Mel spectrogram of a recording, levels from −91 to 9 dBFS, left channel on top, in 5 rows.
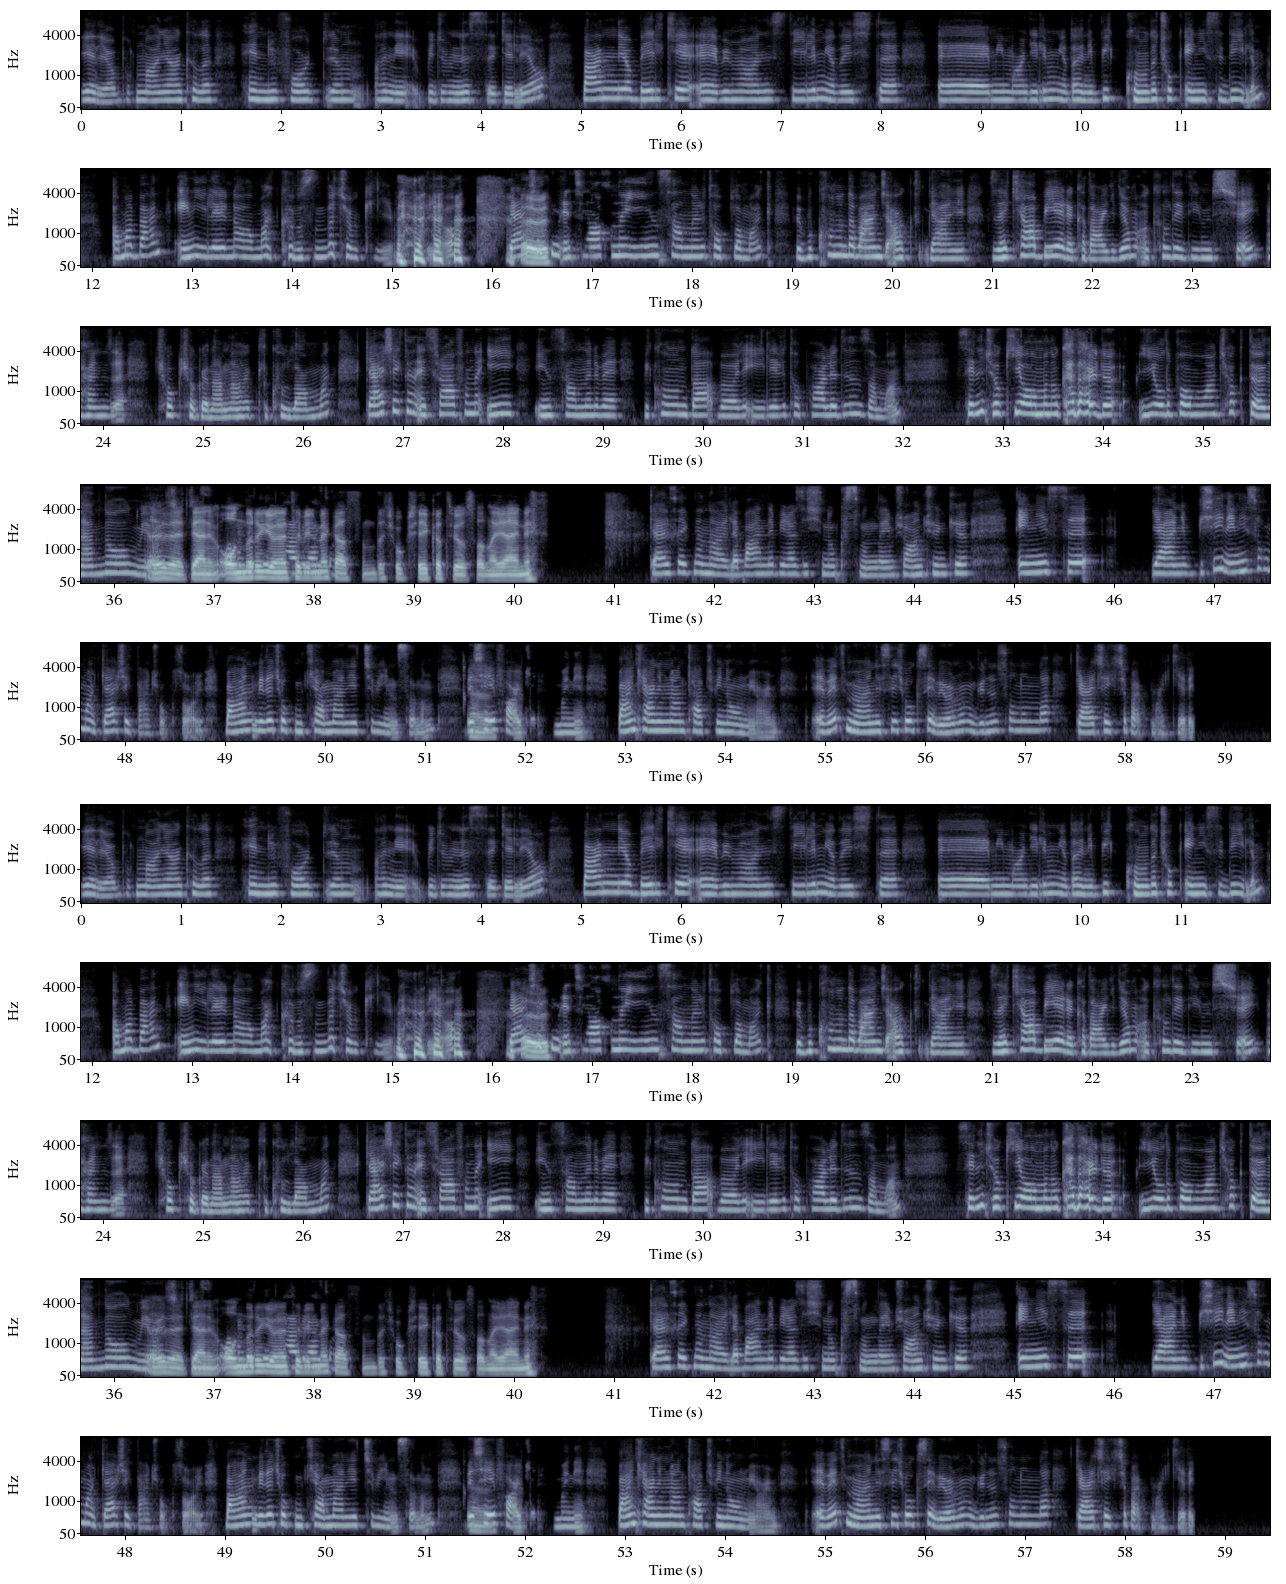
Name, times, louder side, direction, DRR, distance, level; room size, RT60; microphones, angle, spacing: voice 1, 0.0-8.3 8.6-11.8 12.2-15.1 15.3-15.6 16.2-32.3 32.6-37.4 37.7-38.3 41.4-45.8 46.4-58.7, equal, ahead, 2.9 m, -26 dB
voice 2, 15.0-16.6 36.3-40.3 40.9-41.1 51.5-51.7, left 3 dB, 80° left, 2.4 m, -22 dB
head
